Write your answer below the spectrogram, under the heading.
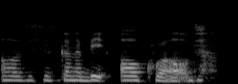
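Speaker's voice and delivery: soft, secret half-whisper, tucked away. After another speaker asks what was said, half-whispering.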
